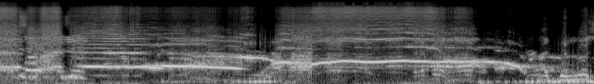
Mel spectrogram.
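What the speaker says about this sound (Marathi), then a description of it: "तरुणांच्या मध्ये जल्लोष असणारा आपण पाहतोय" A young crowd at a Shivaji Maharaj Jayanti celebration chants and cheers in loud, sustained unison battle cries. The voices are near and fill the whole stretch, with rising shouts and a few breaks between phrases.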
